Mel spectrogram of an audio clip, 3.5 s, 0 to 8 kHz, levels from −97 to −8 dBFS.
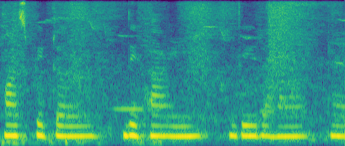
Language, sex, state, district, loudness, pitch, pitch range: Hindi, female, Bihar, Kaimur, -15 LUFS, 210 Hz, 205-215 Hz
